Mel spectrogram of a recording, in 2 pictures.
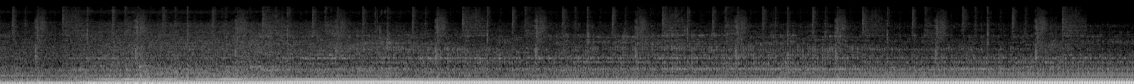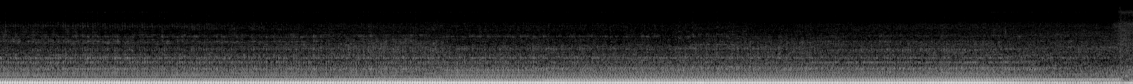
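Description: A car engine idles steadily at the exhaust, a deep continuous rumble with light clatter, loud and close, holding an even note throughout with a slight drop in tone partway.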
